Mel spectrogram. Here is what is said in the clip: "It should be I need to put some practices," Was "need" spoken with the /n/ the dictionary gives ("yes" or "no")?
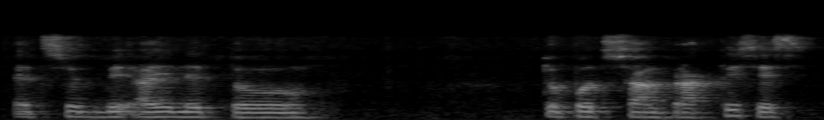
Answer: no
